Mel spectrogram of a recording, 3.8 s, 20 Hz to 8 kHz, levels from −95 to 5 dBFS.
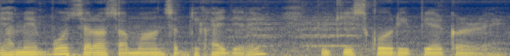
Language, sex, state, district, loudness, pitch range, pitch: Hindi, male, Arunachal Pradesh, Longding, -15 LUFS, 100-115 Hz, 105 Hz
